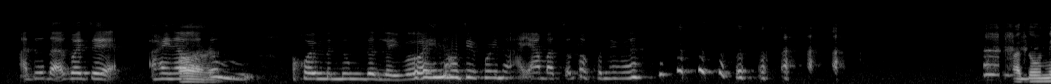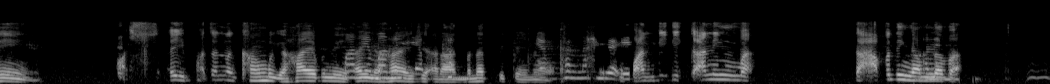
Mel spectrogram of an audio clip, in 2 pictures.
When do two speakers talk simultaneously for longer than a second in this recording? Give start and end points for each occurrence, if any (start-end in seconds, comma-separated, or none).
14.0-15.2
